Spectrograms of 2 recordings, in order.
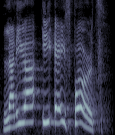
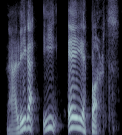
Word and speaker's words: EA Sports: La Liga EA Sports. Ahí está. La Liga EA Sports. Sí, la pronunciación en inglés.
